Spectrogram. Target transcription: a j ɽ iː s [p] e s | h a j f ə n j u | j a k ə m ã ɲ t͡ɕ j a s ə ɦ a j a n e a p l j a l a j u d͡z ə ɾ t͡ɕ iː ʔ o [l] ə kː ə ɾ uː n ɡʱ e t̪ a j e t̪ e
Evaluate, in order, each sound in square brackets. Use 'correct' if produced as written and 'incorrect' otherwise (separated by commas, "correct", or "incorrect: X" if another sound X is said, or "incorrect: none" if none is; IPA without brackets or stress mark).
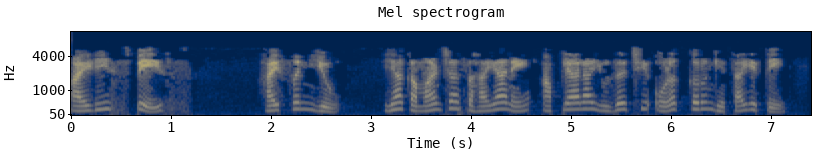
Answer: correct, incorrect: ɭ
